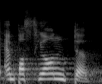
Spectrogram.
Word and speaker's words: impatiente: Like, remember, when E gets added up after the last consonant, the conjugation of that consonant gets even more emphasized. Otherwise, we don't pronounce the last consonant, like impatient. We don't say the T at the end. But the moment an extra E gets added up right there, we say impatiente.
